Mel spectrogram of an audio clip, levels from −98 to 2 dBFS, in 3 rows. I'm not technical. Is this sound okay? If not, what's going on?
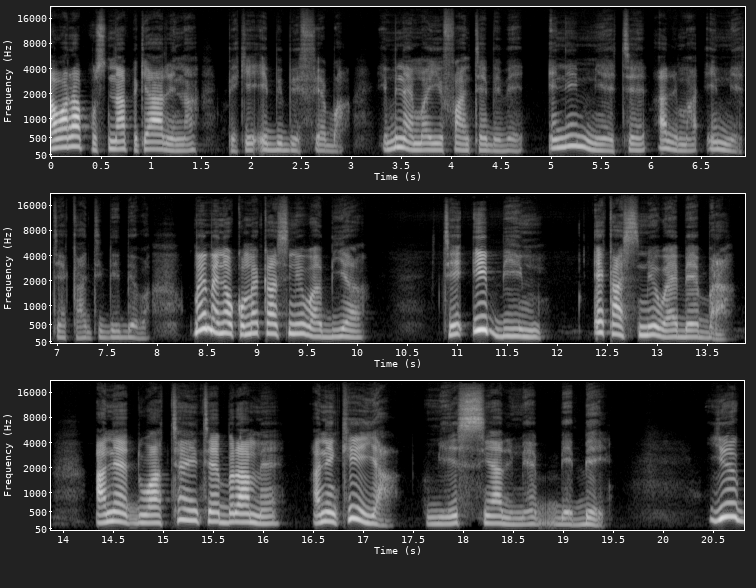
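Yes, this sound is okay, and there's nothing going on that needs fixing.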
